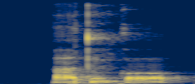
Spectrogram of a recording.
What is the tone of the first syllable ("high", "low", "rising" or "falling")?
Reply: high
